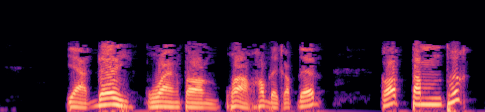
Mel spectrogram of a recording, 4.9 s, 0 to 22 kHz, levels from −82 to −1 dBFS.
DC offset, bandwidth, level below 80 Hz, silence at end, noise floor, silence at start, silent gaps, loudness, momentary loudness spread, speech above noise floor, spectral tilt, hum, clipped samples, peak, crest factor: under 0.1%; 5.8 kHz; -36 dBFS; 0.2 s; -61 dBFS; 0.7 s; none; -13 LUFS; 7 LU; 49 dB; -11 dB/octave; none; under 0.1%; 0 dBFS; 12 dB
